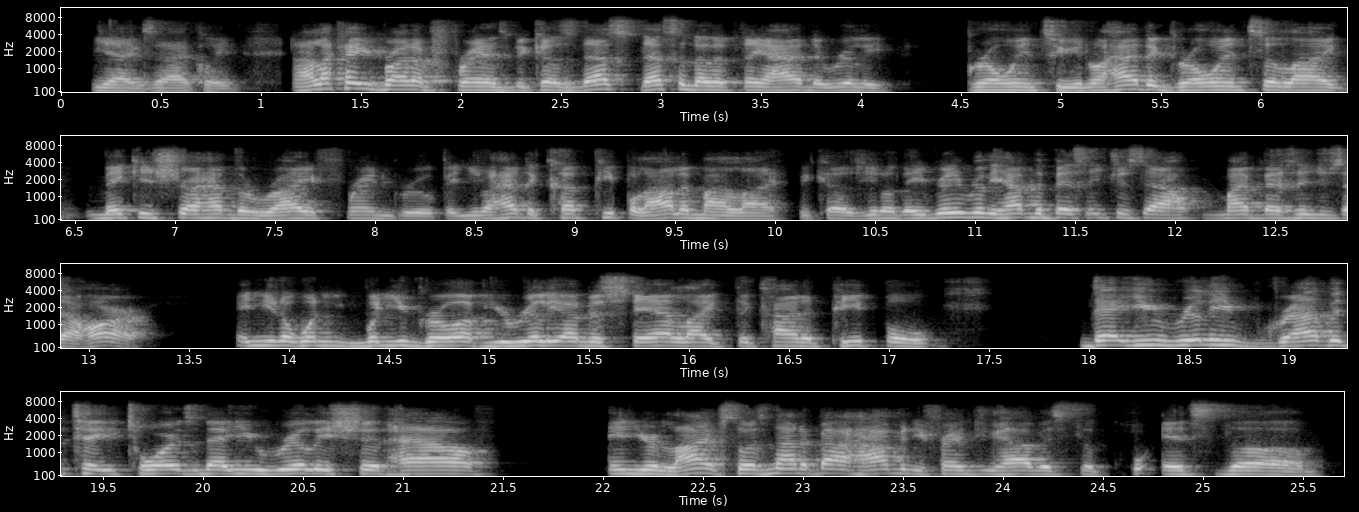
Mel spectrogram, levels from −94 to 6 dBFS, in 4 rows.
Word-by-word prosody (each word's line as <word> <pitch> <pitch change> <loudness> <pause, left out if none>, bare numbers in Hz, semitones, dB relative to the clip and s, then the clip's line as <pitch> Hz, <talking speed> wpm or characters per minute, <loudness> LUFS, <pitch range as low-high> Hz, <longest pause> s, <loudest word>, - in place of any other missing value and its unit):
Yeah, 125 -3 -2
exactly, 115 -1 -4
and 110 - -17 0.3
I - - +3
like 200 +1 +1
how 220 - +4
you 200 -2 +1
brought 175 -1 +2
up - - -1
friends 150 -5 0
because 135 0 -1
that's 185 +4 +1
that's 175 +1 0
another 155 -4 +3
thing 150 -1 0
I 130 - +2
had 140 +1 0
to - - 0
really 125 -3 -3 0.4
grow 135 +1 +2
into, 135 -1 -3
you 125 - +1
know, 135 - 0
I 135 - -2
had 175 +2 +2
to 170 - +3
grow 140 +2 +1
into, 150 +1 0
like, 140 -3 +1
making 150 +4 -1
sure 160 +1 0
I - - +3
have 155 0 -1
the 145 - +1
right 130 +1 0
friend 135 -2 -9
group, 120 -1 -5
and, 120 - -6
you 130 - -5
know, - - 0
I - - -4
had 160 +1 0
to 150 - -2
cut 160 0 -4
people 170 -6 -2
out 155 +5 +2
in 155 - +1
my 130 -2 0
life 120 -1 -2
because, 125 -1 -3
you 140 - -4
know, 140 - 0
they 140 +1 +1
really, 170 +5 +3
really 175 -2 +1
have 165 +2 0
the 160 - +1
best 160 0 -1
interests 160 -2 -9
out 135 -2 -1
my 145 +1 -1
best 145 0 -2
interests 140 -3 -3
at - - +2
heart, - - -1 0.4
and, 160 - -3
you 175 - +1
know, 170 - +4
when 160 -5 -1
when 165 +3 +1
you 170 +1 +1
grow 160 +1 +4
up, 160 -2 0
you 150 - +4
really 170 +2 +5
understand, 155 0 +2
like, 145 -2 0
the 150 - -6
kind 155 -1 -1
of 145 0 -2
people 155 -5 -1 0.7
that 180 +4 +2
you 190 0 +2
really 190 +1 +3
gravitate 160 +3 -1
towards, 160 -1 +2
that 160 -2 +2
you 160 -1 +1
really 165 +1 +3
should 155 0 +1
have 155 0 +2 0.7
in 160 0 0
your 155 -1 +3
life. 175 +7 +2
So 170 - +2
it's 160 -1 0
not 180 0 0
about 170 -2 +1
how 155 +3 +1
many 165 -3 -5
friends 145 +2 -3
you 145 -1 -4
have, 145 0 +2
it's 140 0 -1
the - - -4 0.2
po 360 - -5
it's 145 0 0
the 135 -5 +1
150 Hz, 250 wpm, -23 LUFS, 140-165 Hz, 0.7 s, really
